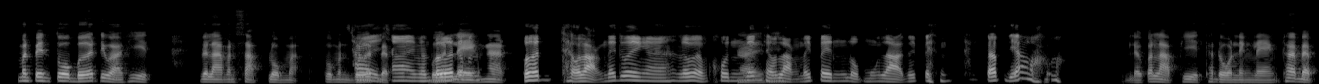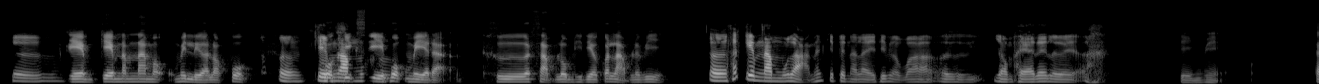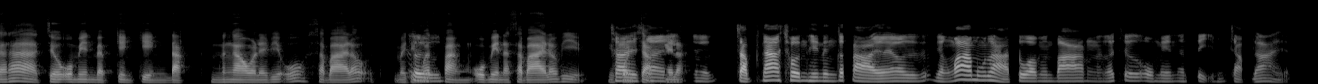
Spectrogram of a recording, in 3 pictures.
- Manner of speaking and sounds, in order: in English: "burst"; other background noise; in English: "burst"; in English: "burst"; in English: "burst"; in English: "burst"; laughing while speaking: "เป็น"; chuckle
- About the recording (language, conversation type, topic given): Thai, unstructured, เวลาว่างคุณชอบทำอะไรเพื่อให้ตัวเองมีความสุข?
